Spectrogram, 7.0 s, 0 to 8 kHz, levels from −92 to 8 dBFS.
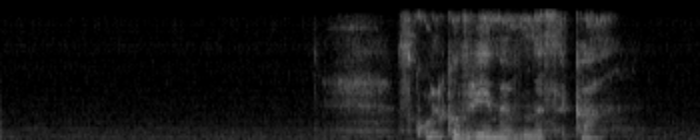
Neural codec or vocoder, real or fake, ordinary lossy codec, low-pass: vocoder, 22.05 kHz, 80 mel bands, HiFi-GAN; fake; none; 7.2 kHz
